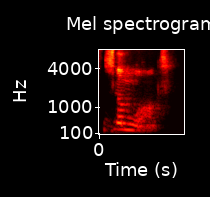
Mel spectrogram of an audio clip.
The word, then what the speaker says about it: Zumwalt: Am I saying that right? Zumwalt? – Zumwalt. – Zumwalt. – Yes.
